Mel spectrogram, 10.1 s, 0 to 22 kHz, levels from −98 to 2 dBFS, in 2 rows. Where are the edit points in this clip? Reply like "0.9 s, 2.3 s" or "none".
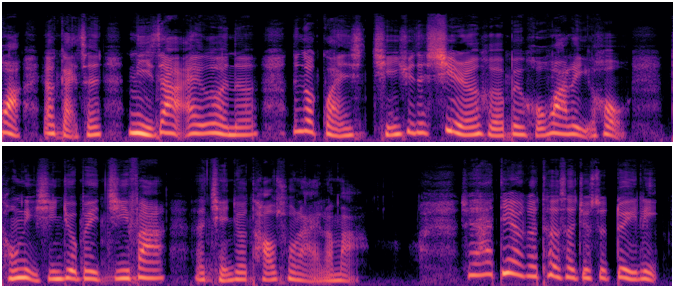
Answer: none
